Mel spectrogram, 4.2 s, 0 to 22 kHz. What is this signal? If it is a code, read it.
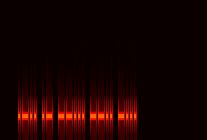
Morse code, heard as a keyed tone, about 29 wpm, 690 Hz. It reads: LA7ZB
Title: DXCC-100 Call Signs - 5 Characters - 30wpm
